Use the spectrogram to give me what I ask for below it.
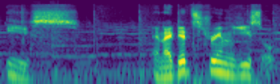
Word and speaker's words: Ys: You might be confused due to my pronunciation, but the games are called ease. It's spelled YS, so you would think wise, but it's ease.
